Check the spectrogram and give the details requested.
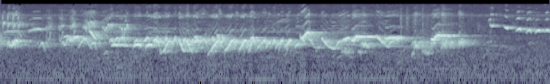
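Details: Singing white-crowned shama delivering fast, chattering phrases of jumbled up-and-down notes, slightly harsh in places, followed by a few clear whistles and a high thin note at the end.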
